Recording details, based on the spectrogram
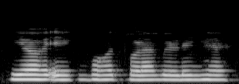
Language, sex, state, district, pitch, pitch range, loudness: Hindi, female, Jharkhand, Palamu, 215 Hz, 215-220 Hz, -15 LUFS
